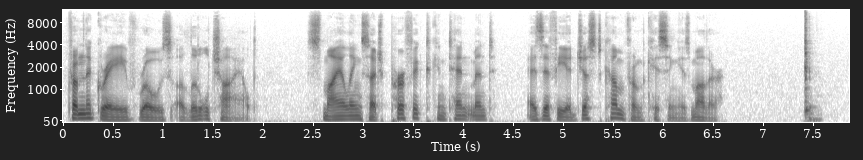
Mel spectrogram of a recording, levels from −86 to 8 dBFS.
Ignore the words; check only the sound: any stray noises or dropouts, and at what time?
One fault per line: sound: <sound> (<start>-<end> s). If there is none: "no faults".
sound: thud (7.4-7.6 s)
